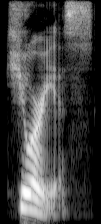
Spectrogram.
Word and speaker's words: curious: So she's using that top pronunciation cure. Cure. Cure. Cure. Curious. Now, if you look at the spelling of that word, um, that last syllable is o us. So, it's going to be tricky, right? Because she's not pronouncing it like o us. She's not saying o. She's saying is is.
